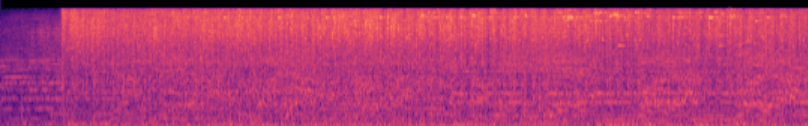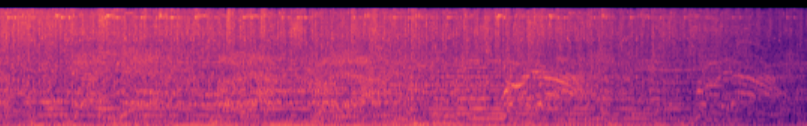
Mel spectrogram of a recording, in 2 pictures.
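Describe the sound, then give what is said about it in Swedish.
Automatic weapon fire crackles in rapid bursts through a dense, loud film soundtrack, with sustained musical tones and mechanical clatter underneath, continuing for about ten seconds without any talking. “Ja, det här hör man ju att det är någon slags film i alla fall och man hör ett automatvapen som går av.”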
